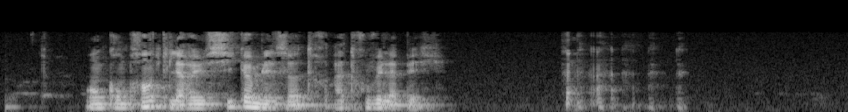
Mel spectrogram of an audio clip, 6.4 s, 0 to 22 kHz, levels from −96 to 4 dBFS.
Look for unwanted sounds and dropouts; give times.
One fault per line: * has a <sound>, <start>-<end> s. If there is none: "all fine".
* has a laugh, 4.2-5.2 s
